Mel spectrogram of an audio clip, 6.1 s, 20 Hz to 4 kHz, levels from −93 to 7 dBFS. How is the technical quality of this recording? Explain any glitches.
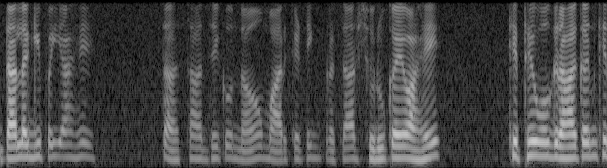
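Nothing here counts as a glitch: the room noise belongs to the recording itself, the level shifts near the start and again a little past the midpoint are just the talker moving relative to the microphone, and the telephone-like top end that stops at 4 kHz is what a G.711 call path normally gives you.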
